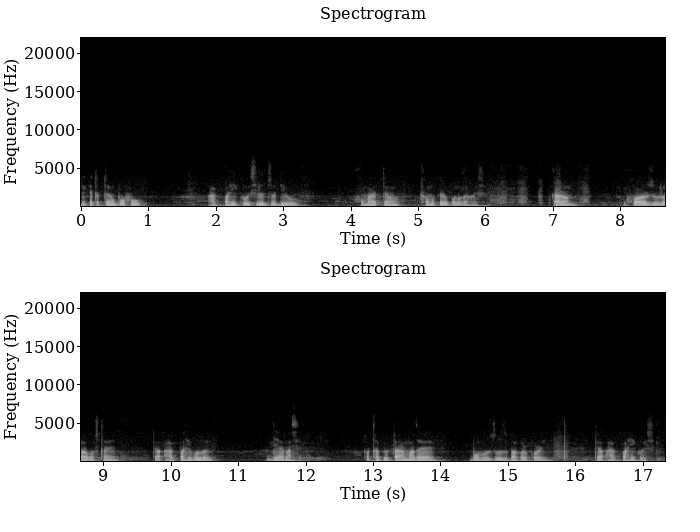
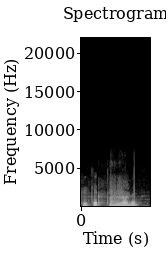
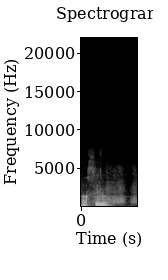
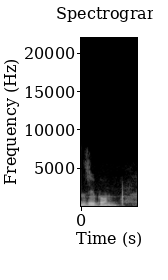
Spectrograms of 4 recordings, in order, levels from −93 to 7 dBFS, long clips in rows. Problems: background sounds at intervals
